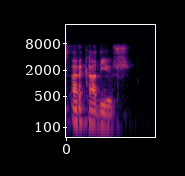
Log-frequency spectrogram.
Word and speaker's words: Arkadiusz: So it's Milik, and the first name is Arkadiusz. Arkadiusz Milik.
